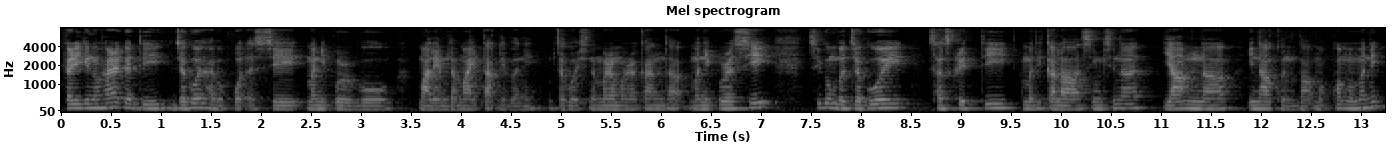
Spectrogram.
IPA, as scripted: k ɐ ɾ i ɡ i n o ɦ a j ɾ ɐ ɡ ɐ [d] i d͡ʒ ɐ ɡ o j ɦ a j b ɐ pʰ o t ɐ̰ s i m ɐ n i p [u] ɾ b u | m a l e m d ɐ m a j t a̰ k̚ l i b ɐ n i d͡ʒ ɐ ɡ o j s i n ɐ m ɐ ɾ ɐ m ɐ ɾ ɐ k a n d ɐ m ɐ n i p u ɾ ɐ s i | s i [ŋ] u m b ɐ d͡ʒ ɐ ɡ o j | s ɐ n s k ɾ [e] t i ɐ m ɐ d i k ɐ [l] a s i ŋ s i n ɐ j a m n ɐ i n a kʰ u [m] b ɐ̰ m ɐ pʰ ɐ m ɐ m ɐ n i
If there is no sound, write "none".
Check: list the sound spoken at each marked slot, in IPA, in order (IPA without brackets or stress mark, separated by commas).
d, u, ɡ, i, l, n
